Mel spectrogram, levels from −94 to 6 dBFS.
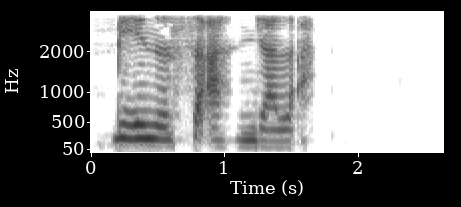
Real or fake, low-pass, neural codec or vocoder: real; 3.6 kHz; none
